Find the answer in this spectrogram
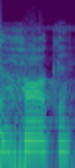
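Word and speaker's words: hawk: एच ए डब्ल्यू के इसे पढ़ेंगे हॉक। क्या पढ़ेंगे? हॉक तो यहां पर भी ए यू का ए डब्ल्यू का उच्चारण अ हो रहा है।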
